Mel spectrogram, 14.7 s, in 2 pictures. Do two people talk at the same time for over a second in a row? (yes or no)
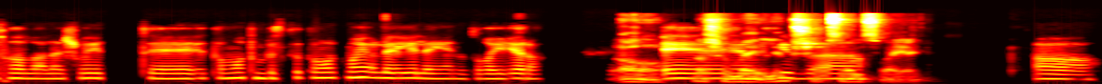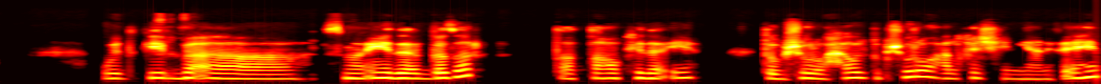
yes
